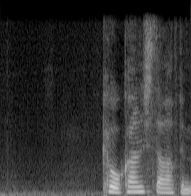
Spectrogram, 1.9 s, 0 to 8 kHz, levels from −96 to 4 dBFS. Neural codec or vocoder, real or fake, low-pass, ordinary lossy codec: codec, 16 kHz in and 24 kHz out, 0.6 kbps, FocalCodec, streaming, 4096 codes; fake; 7.2 kHz; none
